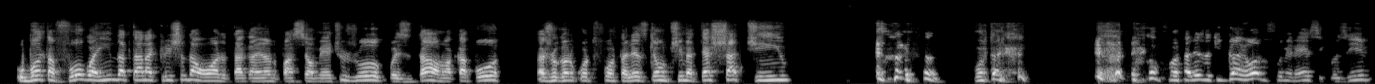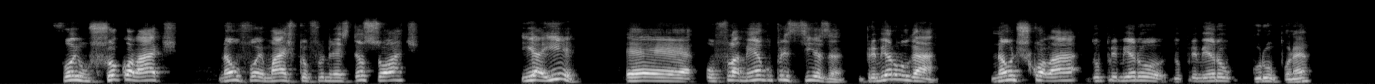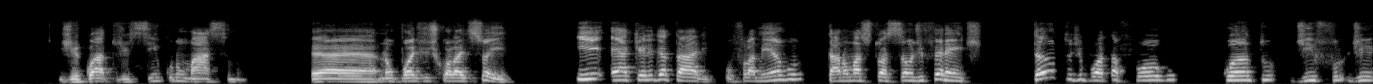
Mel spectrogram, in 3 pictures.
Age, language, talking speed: 50-69, Portuguese, 130 wpm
